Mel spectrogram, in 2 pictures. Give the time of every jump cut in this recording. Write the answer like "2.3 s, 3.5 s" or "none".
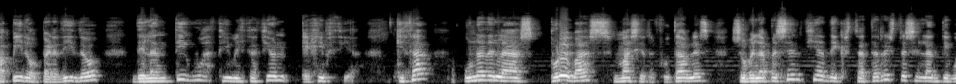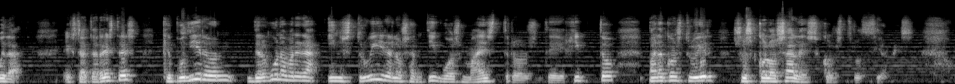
none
